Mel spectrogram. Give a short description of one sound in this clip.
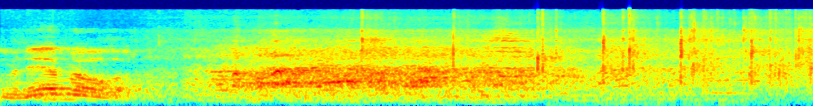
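A crowd laughs.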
